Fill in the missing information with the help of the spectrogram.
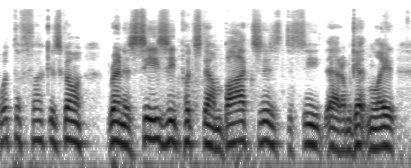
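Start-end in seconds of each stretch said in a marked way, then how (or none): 0.0-1.1 put-on bewildered comic voice. Retelling a comic walking into the kitchen mid-fight: imitating bewildered Sebastian. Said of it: "bewildered, comes walking into the kitchen like".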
